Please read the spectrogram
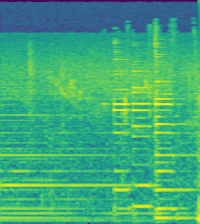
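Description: Soft acoustic guitar background music: a held chord fading away, then a few new plucked notes a little past one second in.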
